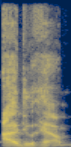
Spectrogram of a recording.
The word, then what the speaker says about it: Aduhelm: one is so i mean i can't even pronounce it all right it's called i do help that's a d u h e l m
